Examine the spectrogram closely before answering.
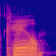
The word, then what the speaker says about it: Kael: Yeah, his name is Kale. Kale? Oh, Kael. delicious. Like the vegetable.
